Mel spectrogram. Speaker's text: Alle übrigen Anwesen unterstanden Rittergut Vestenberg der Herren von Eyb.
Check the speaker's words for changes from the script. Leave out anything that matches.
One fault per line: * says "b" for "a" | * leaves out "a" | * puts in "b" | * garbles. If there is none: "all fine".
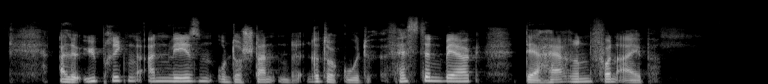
all fine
